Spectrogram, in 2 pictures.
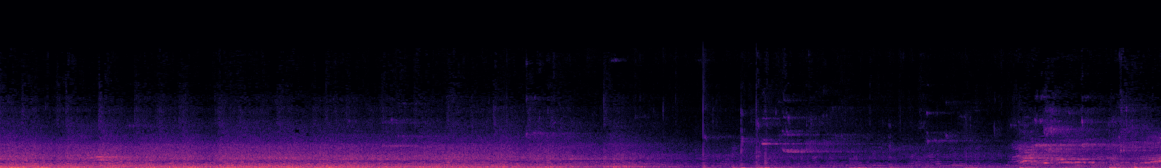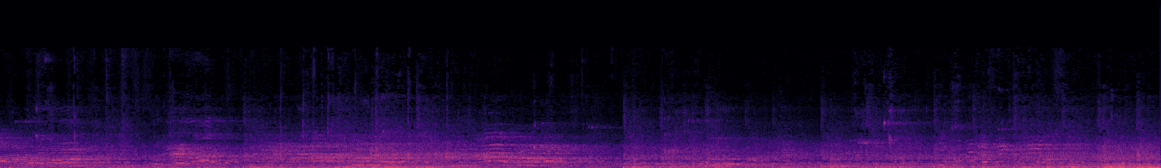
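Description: A ball bounces on the court floor.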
